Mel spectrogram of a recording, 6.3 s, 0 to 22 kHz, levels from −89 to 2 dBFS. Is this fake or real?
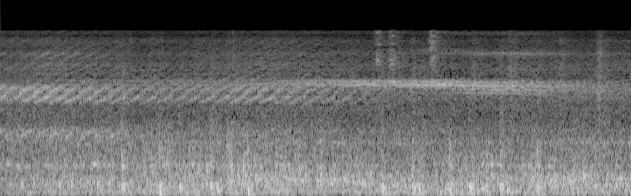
fake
